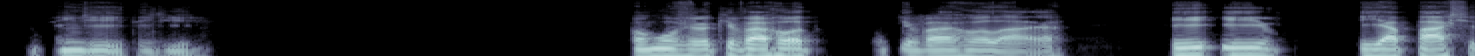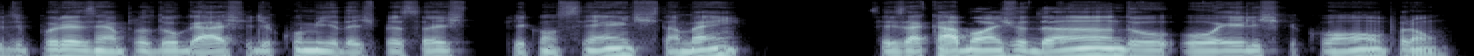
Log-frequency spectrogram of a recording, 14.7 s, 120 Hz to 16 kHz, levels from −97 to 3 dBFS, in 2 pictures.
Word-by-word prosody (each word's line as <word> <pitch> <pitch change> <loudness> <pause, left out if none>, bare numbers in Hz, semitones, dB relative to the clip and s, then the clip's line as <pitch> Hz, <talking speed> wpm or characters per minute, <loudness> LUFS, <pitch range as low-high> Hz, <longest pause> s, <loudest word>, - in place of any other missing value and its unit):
Entendi, 100 -1 -3
entendi. 95 0 -12 2.1
Vamos 115 +1 +2
ver 110 - +1
o 110 - 0
que 125 - -2
vai 115 -1 +8
ro 120 +2 +3 0.3
o - - -19
que 105 - -6
vai 100 0 +3
rolar, 100 -2 -1 0.6
é. - - +3
E 130 +1 +3
e 125 -1 +2 0.4
e 115 0 +2
a 110 - +7
parte 110 +1 +4
de, 105 - -10
por 110 +2 -3
exemplo, 100 -3 -1
do 100 +2 -2
gasto 95 0 0
de 100 - -6
comida, 100 -3 -2
as 85 -1 -8
pessoas 95 +2 -5 0.2
ficam 90 +1 -6
cientes 115 +6 -2
também? 100 +6 -1 0.6
Vocês 95 +1 -5
acabam 100 +3 +4
ajudando 105 +2 +1
ou 95 +1 -1
eles 100 0 -2
que - - -22
compram? 100 +4 -3
100 Hz, 150 wpm, -25 LUFS, 95-110 Hz, 2.1 s, vai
